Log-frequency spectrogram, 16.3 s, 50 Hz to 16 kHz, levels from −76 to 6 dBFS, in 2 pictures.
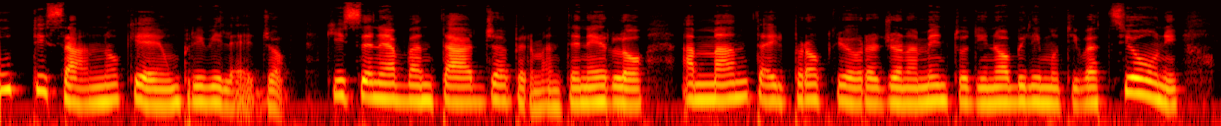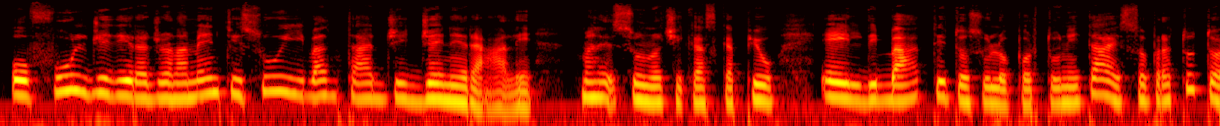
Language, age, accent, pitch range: Italian, 50-69, native, 145-190 Hz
